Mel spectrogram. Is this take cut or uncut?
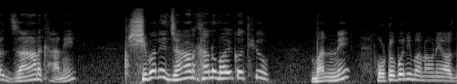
cut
